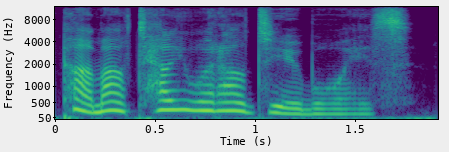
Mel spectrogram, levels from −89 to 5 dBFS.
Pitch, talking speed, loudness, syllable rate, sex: 215 Hz, 250 wpm, -18 LUFS, 4.6 syllables/s, female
